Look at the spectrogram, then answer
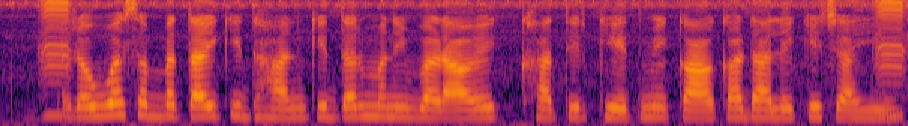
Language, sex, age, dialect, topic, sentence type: Bhojpuri, female, <18, Western, agriculture, question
